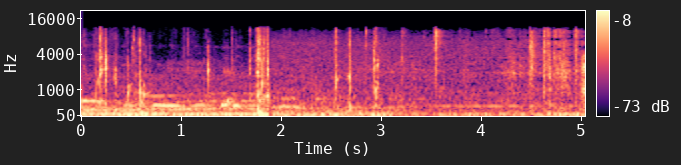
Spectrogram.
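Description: Eggs being cracked into a bowl: a scatter of sharp clicks and taps of eggshell against the bowl's rim, the loudest a little under two seconds in.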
